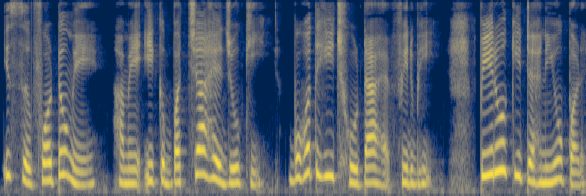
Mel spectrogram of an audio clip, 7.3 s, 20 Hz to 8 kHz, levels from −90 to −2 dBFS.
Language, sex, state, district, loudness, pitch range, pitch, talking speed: Hindi, female, Bihar, West Champaran, -13 LUFS, 225-335 Hz, 255 Hz, 155 wpm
